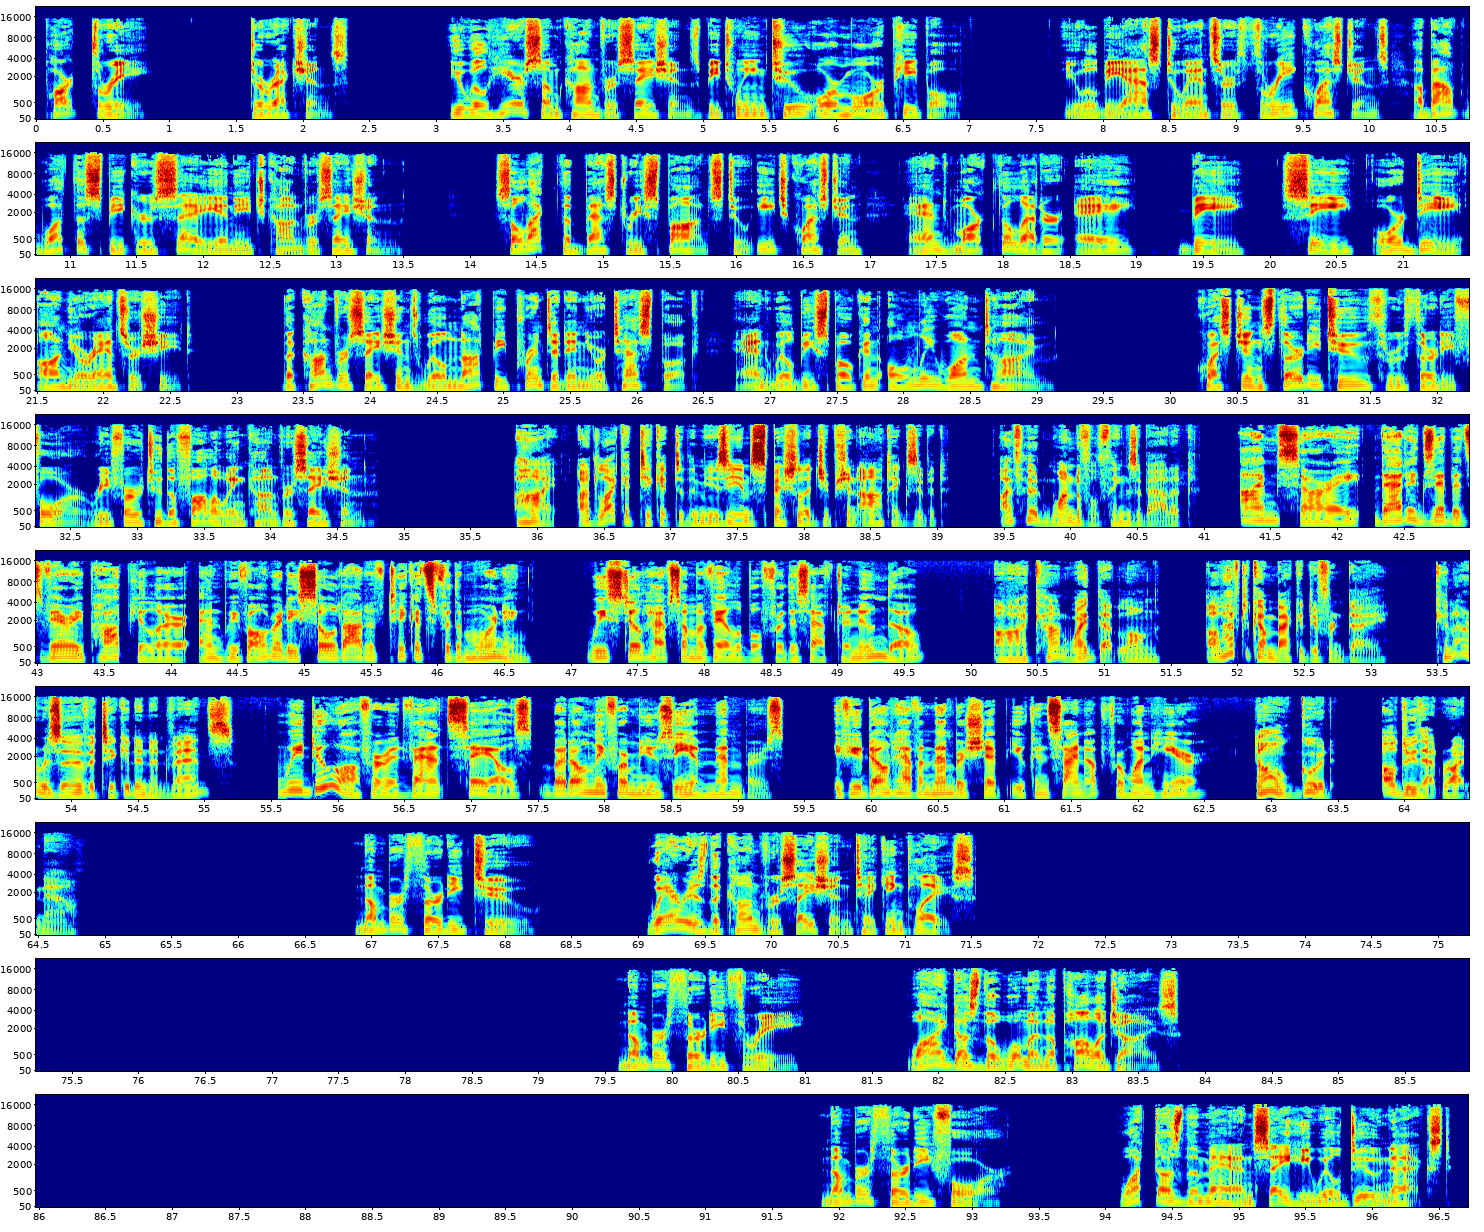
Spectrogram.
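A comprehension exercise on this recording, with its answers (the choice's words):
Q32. Where is the conversation taking place?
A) At a park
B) At a museum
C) At a theater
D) At a car dealership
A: At a museum

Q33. Why does the woman apologize?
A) An office is about to close.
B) An event has been canceled.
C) Some tickets are unavailable.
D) Some prices have increased.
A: Some tickets are unavailable.

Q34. What does the man say he will do next?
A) Phone a friend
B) Register a complaint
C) Go to a different location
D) Sign up for a membership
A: Sign up for a membership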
